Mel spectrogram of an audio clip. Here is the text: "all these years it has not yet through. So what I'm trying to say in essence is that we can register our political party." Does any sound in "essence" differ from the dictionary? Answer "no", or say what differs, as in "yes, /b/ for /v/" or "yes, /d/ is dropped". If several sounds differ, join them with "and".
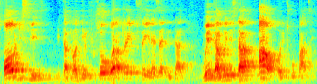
no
